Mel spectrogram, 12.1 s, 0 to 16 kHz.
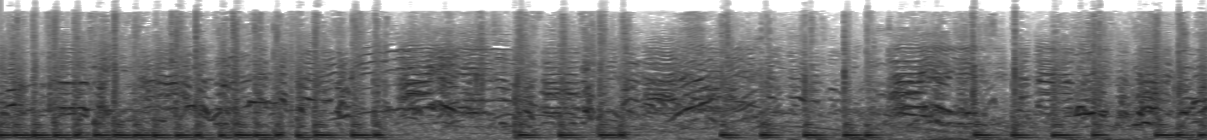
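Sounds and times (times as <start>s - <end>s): hand drum beating: 0.0s - 4.0s, 7.2s - 8.9s
group singing and shouting: 0.0s - 12.0s.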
